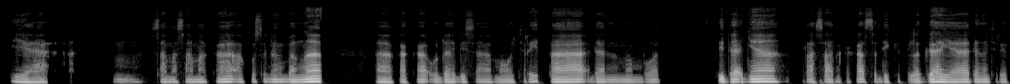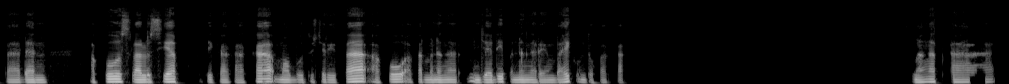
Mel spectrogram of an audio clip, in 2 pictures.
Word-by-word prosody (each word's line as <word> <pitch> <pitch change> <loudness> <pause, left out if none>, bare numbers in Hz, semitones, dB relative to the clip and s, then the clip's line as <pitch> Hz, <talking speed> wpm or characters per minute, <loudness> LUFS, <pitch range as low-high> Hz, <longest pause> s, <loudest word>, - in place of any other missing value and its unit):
Iya, 110 -3 +2 0.8
mmm, 110 0 -11
sama-sama 110 +1 -3
Kak 120 +2 +2
aku 115 - -11
seneng 115 -1 -1
banget, 120 +5 +7 0.5
eee, 105 -1 +1
Kakak 105 +1 -2
udah 100 0 -1
bisa 105 +1 -7 0.2
mau 100 0 -2
cerita 125 -2 -4 0.4
dan 105 0 -1 0.2
membuat 105 0 -5 0.5
setidaknya 125 +3 +4
perasaan 105 0 -4
Kakak 120 +1 -2
sedikit 110 +1 -7
lega 105 +3 +3
ya 110 - +2 0.2
dengan 110 -1 0
cerita, 105 0 -6
dan 105 0 0 0.4
aku 125 0 +4
selalu 110 -3 +3
siap 125 -1 +3 0.2
ketika 105 -1 -7
Kakak 130 +7 +1
mau 110 -2 -1
butuh 105 +1 -8
cerita 110 +6 +4
aku 115 +3 0
akan 110 0 -8
mendengar, 110 0 0
menjadi 105 +2 0
pendengar 105 -1 -1
yang 105 0 -3
baik 115 +4 -1
untuk 105 -2 -8
Kakak. 100 -2 -14 2.9
Semangat 115 +3 -2
Kak. 110 +1 -7
110 Hz, 130 wpm, -24 LUFS, 105-115 Hz, 2.9 s, banget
